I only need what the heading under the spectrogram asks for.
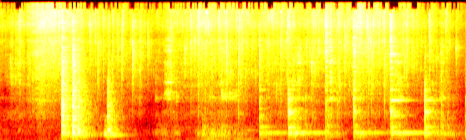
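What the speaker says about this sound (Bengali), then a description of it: "ফোড়নটা ভেজে নিচ্ছি।" Bay leaf, dried chilli and cumin sizzle in hot mustard oil in a kadai after fish has been fried, with steady frying crackle and repeated scraping stirs of a spoon against the pan, close and fairly loud.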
